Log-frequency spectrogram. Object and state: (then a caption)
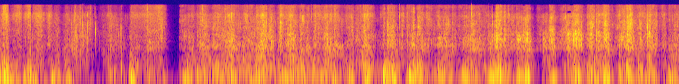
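Paper tissue, crumpled. A thin white paper tissue held beside the microphone is crumpled and rubbed with fingertips and nails. It makes a dense, continuous crackling rustle with heavy close-up low rumble and bright crinkle, briefly dropping out near the two-second mark before resuming.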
